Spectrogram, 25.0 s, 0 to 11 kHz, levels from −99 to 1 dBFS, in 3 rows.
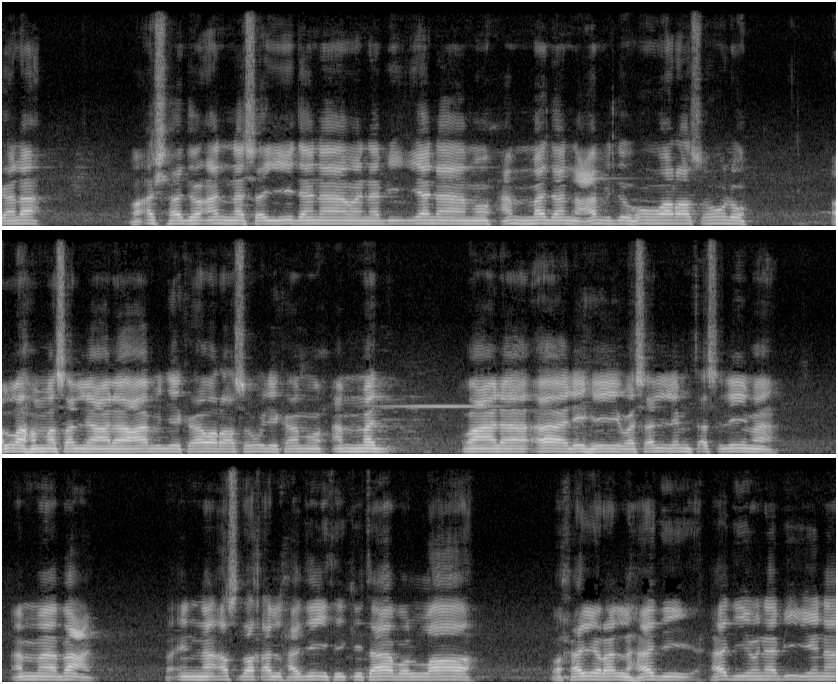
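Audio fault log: No faults can be heard anywhere in the audio. There is nothing here to enter in the log.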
